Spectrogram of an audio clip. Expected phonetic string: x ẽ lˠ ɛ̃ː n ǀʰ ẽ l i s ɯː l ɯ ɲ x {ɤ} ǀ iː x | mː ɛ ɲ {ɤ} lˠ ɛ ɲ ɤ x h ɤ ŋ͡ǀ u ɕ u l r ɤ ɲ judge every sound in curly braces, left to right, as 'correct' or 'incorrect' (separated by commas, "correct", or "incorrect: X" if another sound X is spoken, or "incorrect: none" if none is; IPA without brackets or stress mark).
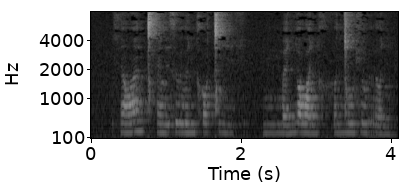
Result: incorrect: ɔ, correct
